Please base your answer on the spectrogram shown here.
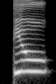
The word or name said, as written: diu1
